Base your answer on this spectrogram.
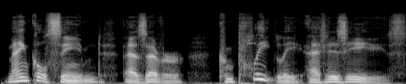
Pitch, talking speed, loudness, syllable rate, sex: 110 Hz, 120 wpm, -17 LUFS, 4.3 syllables/s, male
